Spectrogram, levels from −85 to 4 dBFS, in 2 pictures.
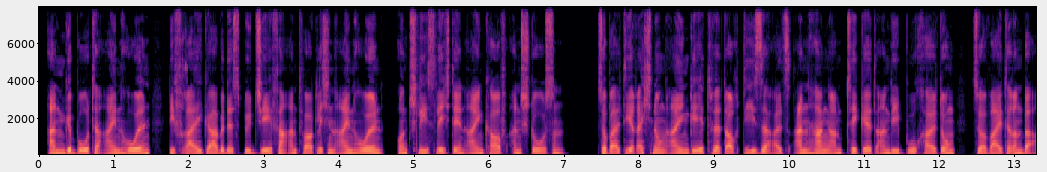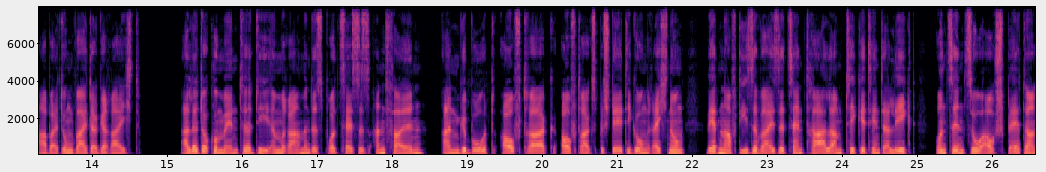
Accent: German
